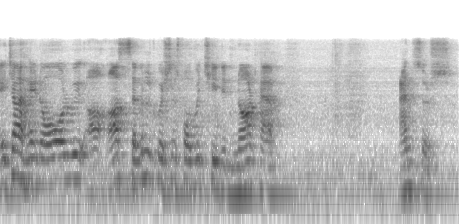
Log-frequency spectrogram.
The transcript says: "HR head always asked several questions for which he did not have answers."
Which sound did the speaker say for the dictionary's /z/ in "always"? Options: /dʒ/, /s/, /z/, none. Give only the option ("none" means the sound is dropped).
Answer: none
